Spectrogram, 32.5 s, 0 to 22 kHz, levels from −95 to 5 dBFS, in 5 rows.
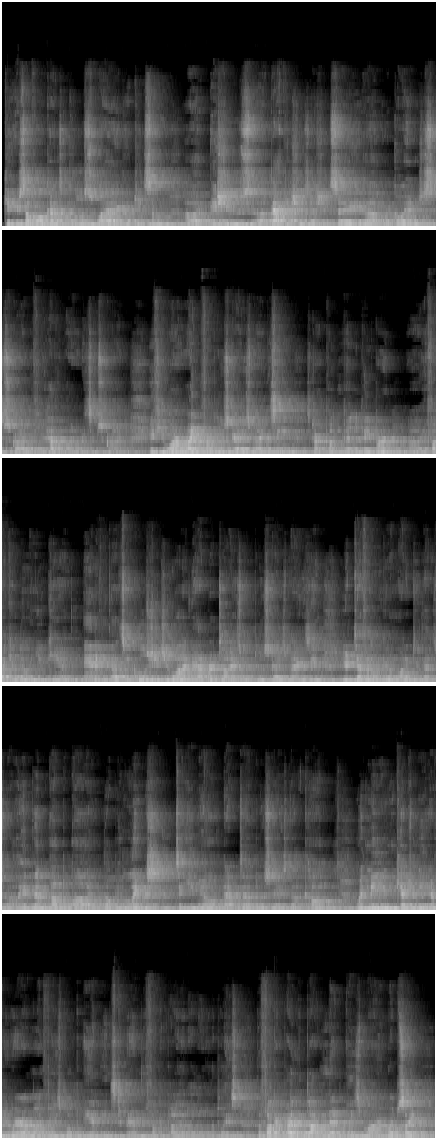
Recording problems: off-mic speech; far
room echo; noticeable; dies away in 2.3 s

